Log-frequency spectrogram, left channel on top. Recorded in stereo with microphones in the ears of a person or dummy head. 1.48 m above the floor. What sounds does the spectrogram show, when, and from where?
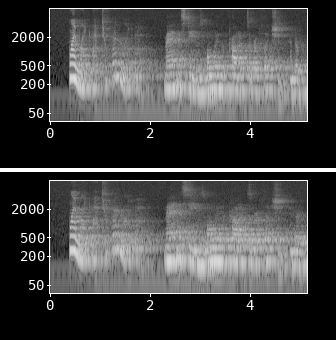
0.4 s a woman speaking: 25° left (ahead or behind), 0.7 m; by 1.8 s 15° left (ahead or behind), 2.5 m
2.3 s a man speaking: 45° left (ahead or behind), 2.5 m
